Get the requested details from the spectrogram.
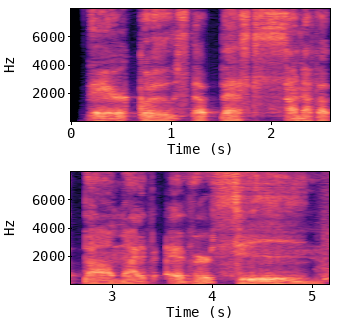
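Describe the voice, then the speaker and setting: A man growls in a put-on character voice at a very slow pace. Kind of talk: comic overacting. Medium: fan dub.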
